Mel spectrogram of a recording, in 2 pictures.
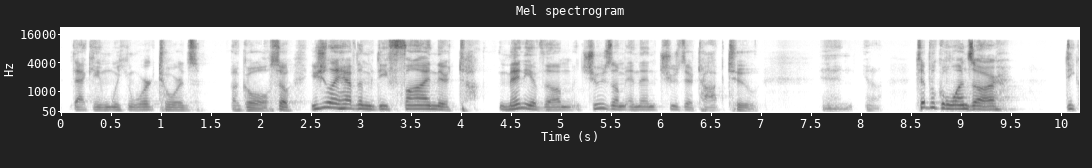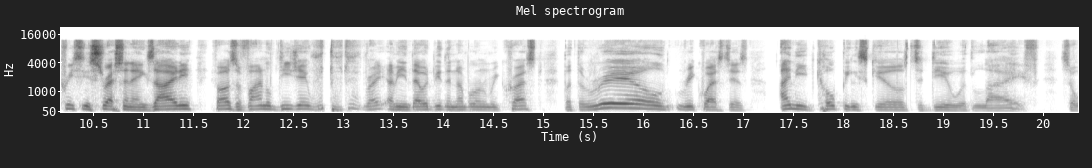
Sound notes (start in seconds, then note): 12.8 imitates vinyl scratching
